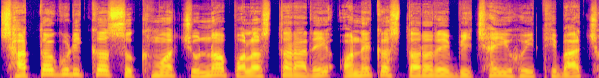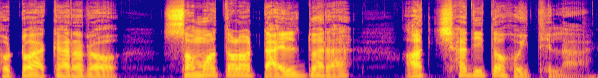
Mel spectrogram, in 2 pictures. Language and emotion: Odia, neutral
